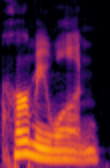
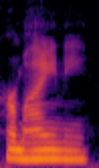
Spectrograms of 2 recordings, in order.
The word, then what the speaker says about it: Hermione: is yeah you can you could pronounce Hermione her her me one four three books if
